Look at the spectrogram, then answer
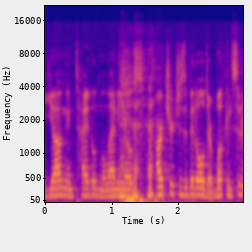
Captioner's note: laughing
